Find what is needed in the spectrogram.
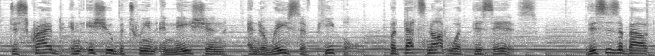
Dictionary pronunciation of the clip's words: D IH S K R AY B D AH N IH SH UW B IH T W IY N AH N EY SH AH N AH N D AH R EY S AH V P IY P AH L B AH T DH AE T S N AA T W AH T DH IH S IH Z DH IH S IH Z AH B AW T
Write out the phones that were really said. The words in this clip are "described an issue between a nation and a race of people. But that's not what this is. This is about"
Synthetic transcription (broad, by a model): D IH S K R AY B D AH N IH SH UW B IH T W IY N AH N EY SH AH N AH N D AH R EY S AH V P IY P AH L B AH T DH AE T S N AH T W AH T DH IH S IH Z DH IH S IH Z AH B AW T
